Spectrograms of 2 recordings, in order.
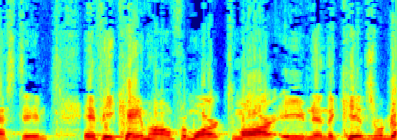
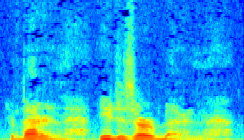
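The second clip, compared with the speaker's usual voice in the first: tender appeal; 7 semitones lower, 9 dB quieter, faster than usual. Real, not acted.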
